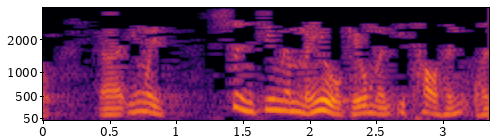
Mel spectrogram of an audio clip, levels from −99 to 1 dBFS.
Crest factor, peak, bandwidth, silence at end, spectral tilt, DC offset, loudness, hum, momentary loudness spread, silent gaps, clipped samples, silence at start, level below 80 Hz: 16 dB; -16 dBFS; 4 kHz; 0 s; -7.5 dB/octave; under 0.1%; -31 LUFS; none; 10 LU; none; under 0.1%; 0 s; -64 dBFS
